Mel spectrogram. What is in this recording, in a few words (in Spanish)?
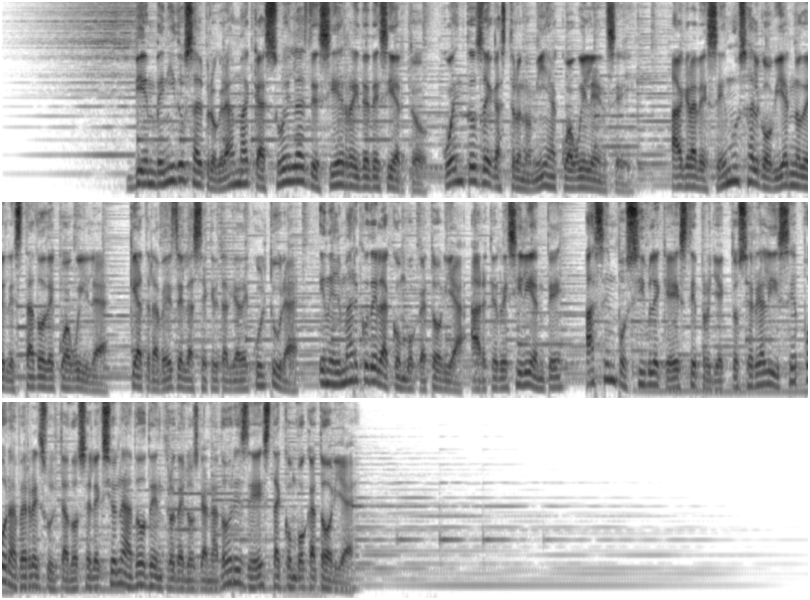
LOC EN VIVO INTRO; CAZUELAS DE SIERRA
